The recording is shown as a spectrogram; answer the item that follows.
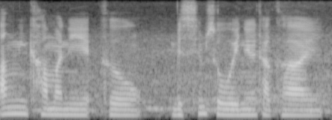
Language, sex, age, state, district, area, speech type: Bodo, male, 18-30, Assam, Chirang, rural, spontaneous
